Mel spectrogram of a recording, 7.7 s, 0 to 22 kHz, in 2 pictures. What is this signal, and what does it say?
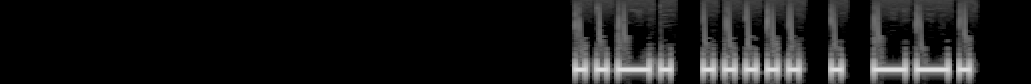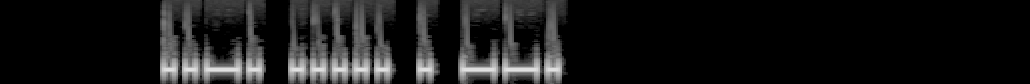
Morse code, heard as a keyed tone, about 30 wpm, 700 Hz. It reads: F5EG F5EG
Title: DXCC-100 Call Signs - 4 Characters - Repeated 2x - 30wpm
